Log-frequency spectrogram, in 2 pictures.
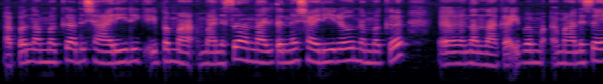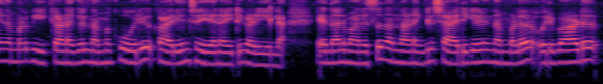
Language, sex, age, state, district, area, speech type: Malayalam, female, 18-30, Kerala, Kozhikode, rural, spontaneous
